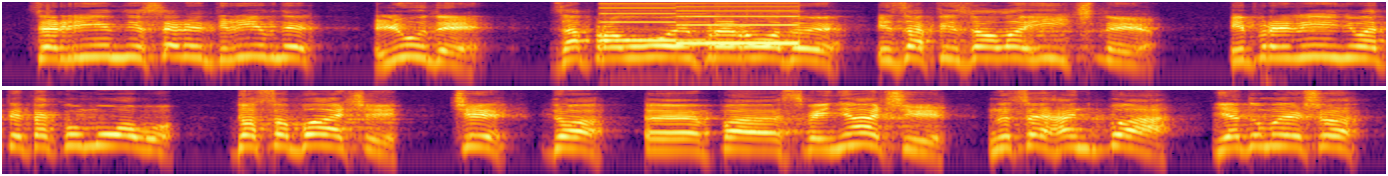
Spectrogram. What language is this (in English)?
Ukrainian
